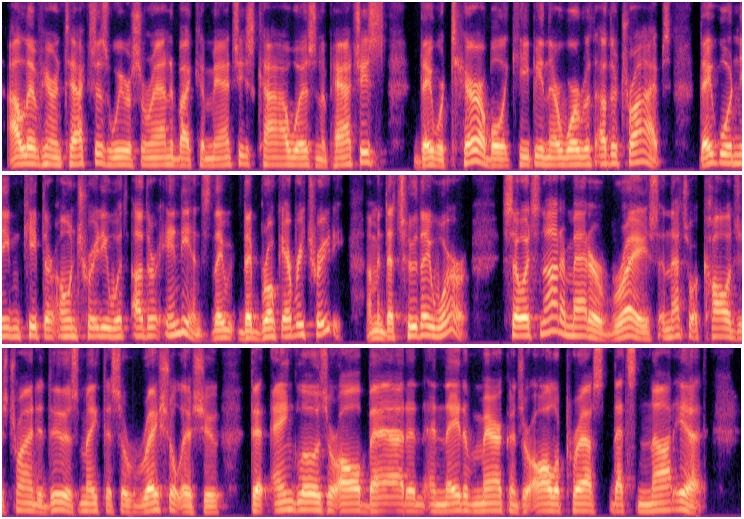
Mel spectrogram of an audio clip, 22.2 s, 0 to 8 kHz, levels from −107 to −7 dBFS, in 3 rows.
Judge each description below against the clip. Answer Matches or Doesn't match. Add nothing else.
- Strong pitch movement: Doesn't match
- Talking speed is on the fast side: Matches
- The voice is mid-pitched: Doesn't match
